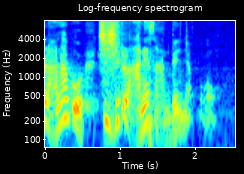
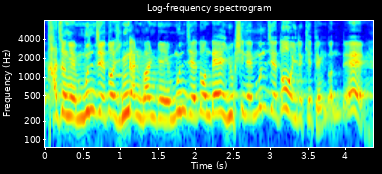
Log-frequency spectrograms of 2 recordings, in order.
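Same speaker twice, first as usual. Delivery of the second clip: fervent plea; 8 semitones higher, 8 dB louder than usual. Acted. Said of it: "나를 펴야 돼".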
